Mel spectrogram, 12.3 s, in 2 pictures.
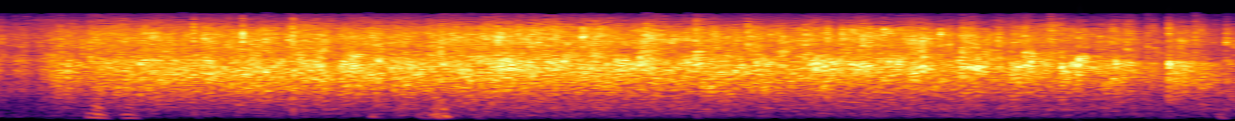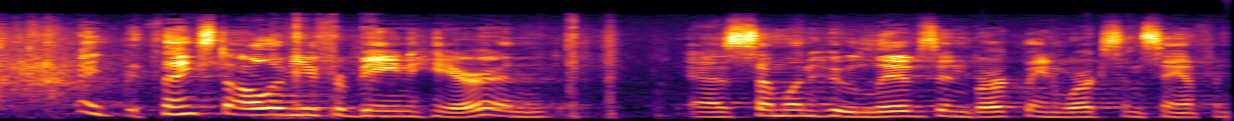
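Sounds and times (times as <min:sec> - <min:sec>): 
audience at an architecture talk applauding to welcome the speaker: 0:00.0 - 0:07.7
speech: 0:00.5 - 0:00.9, 0:06.6 - 0:12.3.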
